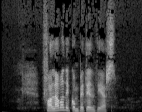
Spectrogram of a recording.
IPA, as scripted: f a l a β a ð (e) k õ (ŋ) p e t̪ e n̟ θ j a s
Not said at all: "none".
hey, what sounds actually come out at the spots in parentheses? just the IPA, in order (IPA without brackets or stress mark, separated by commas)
e, m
